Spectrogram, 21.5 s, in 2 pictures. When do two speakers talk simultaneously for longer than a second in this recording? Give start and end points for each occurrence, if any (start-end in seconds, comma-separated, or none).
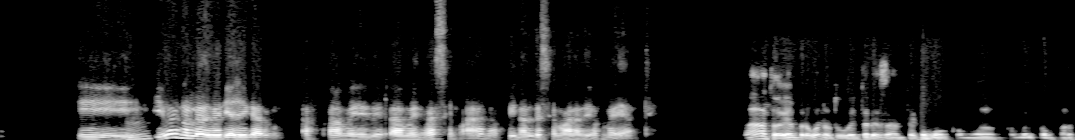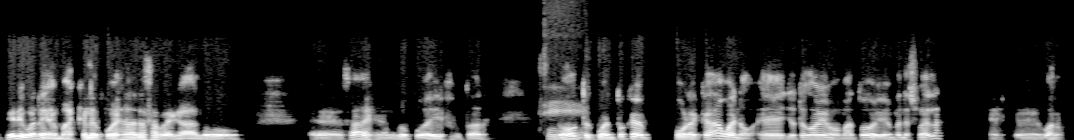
none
